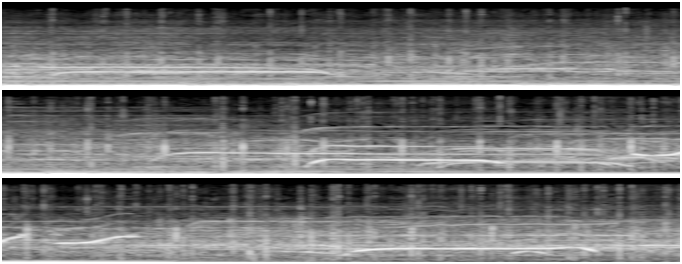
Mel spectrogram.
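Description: A live band holds the song's final sustained chord, which cuts off about eight seconds in, while a large audience cheers, whoops and applauds over it.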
